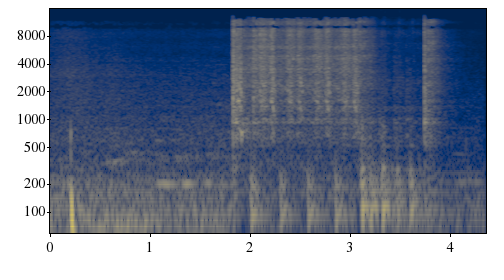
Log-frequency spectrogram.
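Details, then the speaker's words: KTM Duke 200 that cranks but won't start, only starts when push-rolled: slow labouring cranking about three to four compressions a second, around 400 rpm, never catching; excessive starter current draw, suspected bad starter motor or overly tight engine. "Hay un consumo excesivo en el arranque. Puede ser por dos cosas. Por dos cosas. Arranque malo, ¿verdad? O muy ajustado el motor."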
